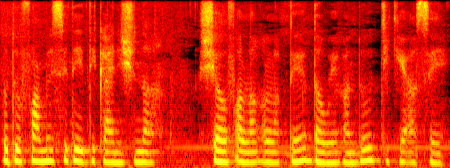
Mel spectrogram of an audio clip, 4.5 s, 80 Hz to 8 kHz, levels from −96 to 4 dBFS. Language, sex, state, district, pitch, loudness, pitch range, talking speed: Nagamese, female, Nagaland, Kohima, 185 Hz, -18 LUFS, 180-205 Hz, 200 wpm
